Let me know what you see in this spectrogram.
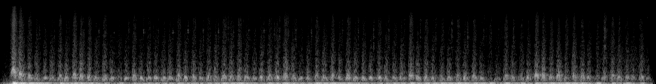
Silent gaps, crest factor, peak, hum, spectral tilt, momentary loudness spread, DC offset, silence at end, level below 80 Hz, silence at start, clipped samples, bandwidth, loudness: none; 22 dB; 0 dBFS; none; -7.5 dB/octave; 3 LU; under 0.1%; 0.05 s; -24 dBFS; 0.05 s; under 0.1%; 8.4 kHz; -31 LUFS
